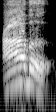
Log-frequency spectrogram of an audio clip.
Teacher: با ساکن کے اندر قلقلہ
